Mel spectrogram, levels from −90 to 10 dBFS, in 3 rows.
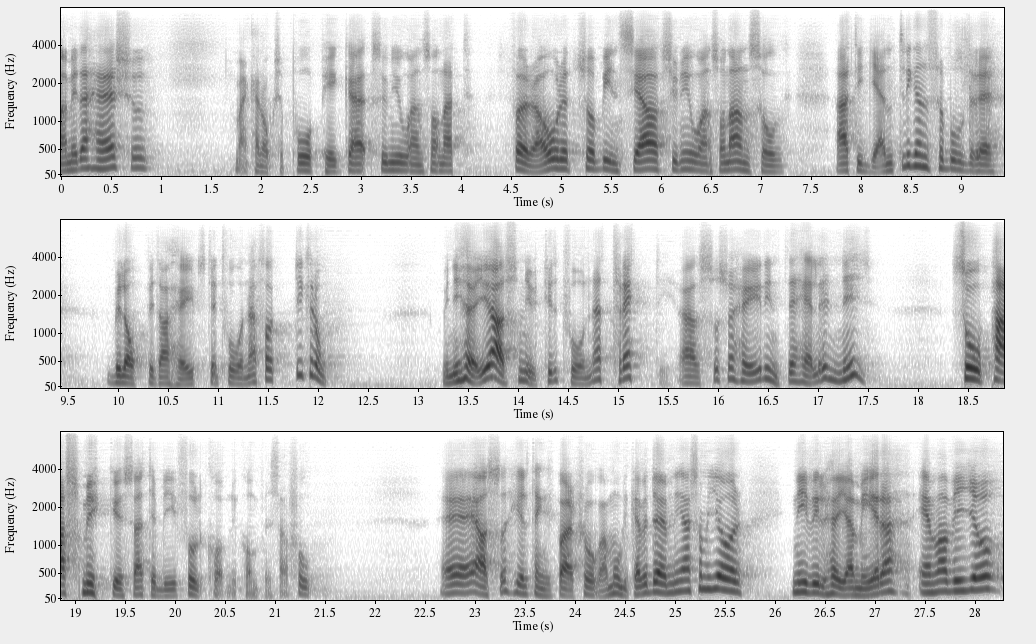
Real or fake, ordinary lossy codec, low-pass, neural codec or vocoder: fake; none; none; codec, 16 kHz, about 1 kbps, DyCAST, with the encoder's durations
